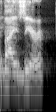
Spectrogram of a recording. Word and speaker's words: Vizier: People ask, what's the official way to pronounce this? Stan Lee would always say, there's no official way. It's a fictional character, and what they want to know is, how do you as the creator pronounce it? He was like, I might not even be pronouncing it right, but I say Vizier.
